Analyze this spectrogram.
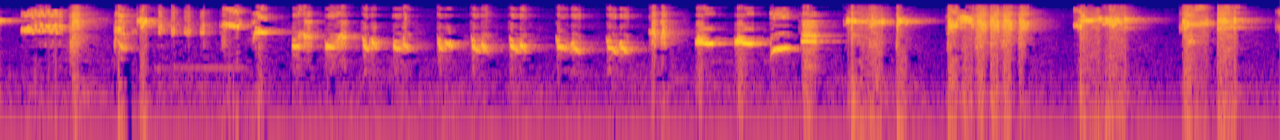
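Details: Orange-headed thrush delivering a run of repeated descending chirps, roughly three per second, then harsh, very high buzzy bursts.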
